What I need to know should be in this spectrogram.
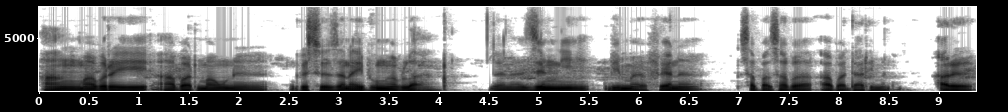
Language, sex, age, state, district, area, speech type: Bodo, male, 45-60, Assam, Baksa, urban, spontaneous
